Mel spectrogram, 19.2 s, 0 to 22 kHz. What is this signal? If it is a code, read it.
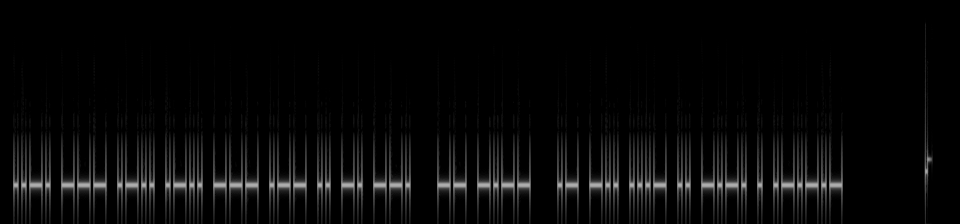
Morse code, heard as a keyed tone, about 15 wpm, 700 Hz. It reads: FOLLOWING MY ADVICE.
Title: Sentences from Top 1100 Words 15wpm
